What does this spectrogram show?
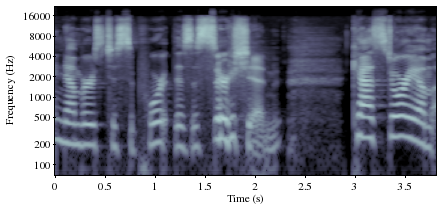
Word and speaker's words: castoreum: Castoreum, a classy, antique-sounding word jazzed up by its neat near rhyme with Santorum, like Rick Santorum, stands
